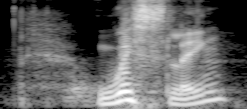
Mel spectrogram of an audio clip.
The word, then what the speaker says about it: whistling: And then Whistling, so the H is silent, whistling.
